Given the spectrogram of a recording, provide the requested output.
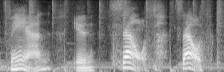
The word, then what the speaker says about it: South: South. TH 발음이니까 당연히 South. 이거 중요하죠. South 아니고 South.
